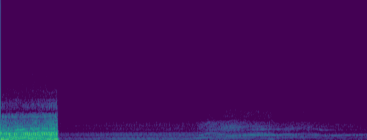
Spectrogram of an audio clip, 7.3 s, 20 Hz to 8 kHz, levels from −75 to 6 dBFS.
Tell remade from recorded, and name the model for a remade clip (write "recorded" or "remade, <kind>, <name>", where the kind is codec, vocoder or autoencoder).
remade, vocoder, BigVGAN v2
